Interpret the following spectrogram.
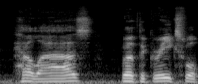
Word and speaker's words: Hellas: language it will say Hellas but the Greeks will pronounce it elas the H is silent to the Greeks and we really get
